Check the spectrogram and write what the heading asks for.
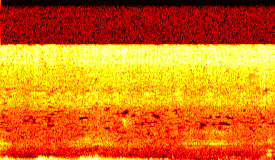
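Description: A few faint, low thumps in the first second, then near silence.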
